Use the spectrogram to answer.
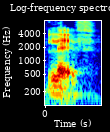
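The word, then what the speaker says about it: libh: there's more than two people as well Sloan live Sloan lived to more than one person now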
